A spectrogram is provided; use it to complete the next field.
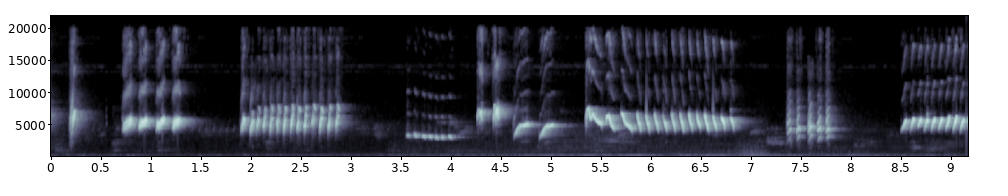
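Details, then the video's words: Konin singing as master material for competition songbirds: a varied run of high trills, short whistled slurs and a lower brief phrase, separated by short pauses, with faint low hum underneath. "konin materi burung lomba cocok untuk masteran dan pancingan burung kesayangan"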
